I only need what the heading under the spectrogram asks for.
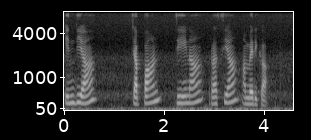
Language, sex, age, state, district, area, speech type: Tamil, female, 45-60, Tamil Nadu, Erode, rural, spontaneous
